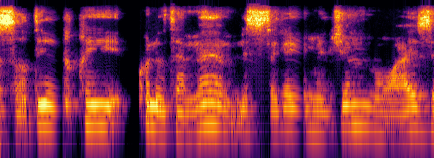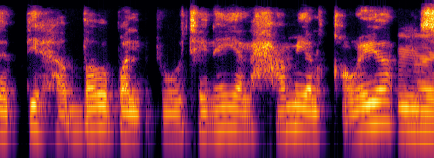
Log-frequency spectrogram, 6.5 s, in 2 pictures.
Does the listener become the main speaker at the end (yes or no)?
yes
